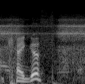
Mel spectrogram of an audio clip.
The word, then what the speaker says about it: Kegworth: Is it Keguff? That's how the locals say it. It's Kegworth.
